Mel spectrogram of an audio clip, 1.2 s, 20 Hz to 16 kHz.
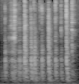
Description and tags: A sound of a creack on a wooden floor recorded on set for a short film.
This is one of the many, so check out the 'Creacks' pack if you need more different creaks.
Used Sony PCM-D50.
